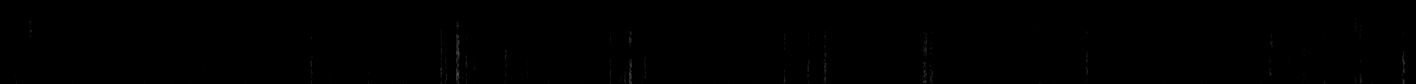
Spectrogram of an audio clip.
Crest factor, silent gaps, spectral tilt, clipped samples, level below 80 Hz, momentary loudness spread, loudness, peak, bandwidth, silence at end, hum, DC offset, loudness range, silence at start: 30 dB; 2.75-2.82 s, 13.86-13.93 s; -1.5 dB/octave; under 0.1%; -84 dBFS; 7 LU; -65 LUFS; -36 dBFS; 15 kHz; 0 s; none; under 0.1%; 6 LU; 0.05 s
